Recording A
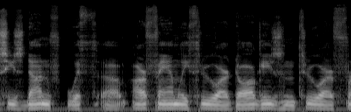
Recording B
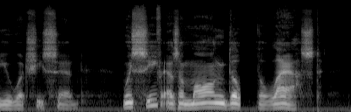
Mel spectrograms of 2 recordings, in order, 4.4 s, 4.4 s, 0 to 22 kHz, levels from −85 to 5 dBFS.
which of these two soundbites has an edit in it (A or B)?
B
